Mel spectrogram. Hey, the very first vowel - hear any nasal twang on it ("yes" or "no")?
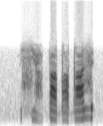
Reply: no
